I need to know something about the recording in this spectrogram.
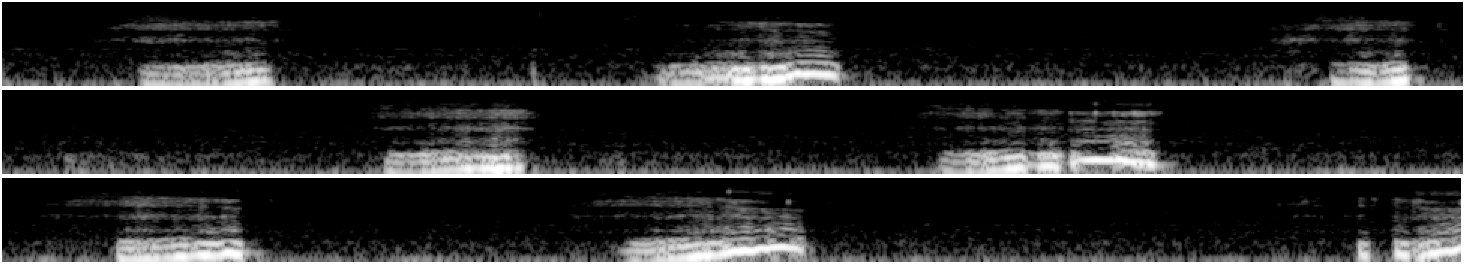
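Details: Sleeping pet Corgi snoring heavily indoors, a run of rough, throaty snores roughly every two seconds, some ending in a rising, whistling squeak, separated by silent pauses.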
